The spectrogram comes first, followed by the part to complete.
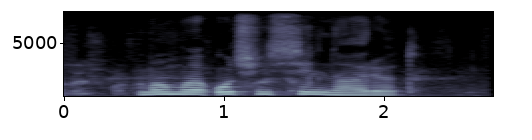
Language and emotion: Russian, neutral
